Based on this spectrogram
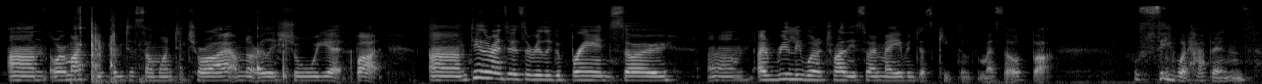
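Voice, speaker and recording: An Australian vlogger in her late twenties chats casually about a product haul in her bedroom at home, rambling with lots of ums. Her voice is medium-pitched, unhurried and a bit bright, recorded by a built-in camera mic at arm's length.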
